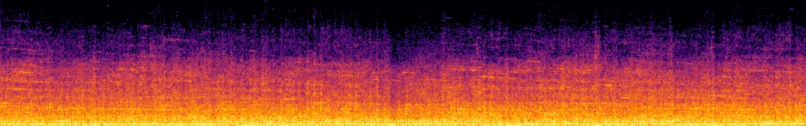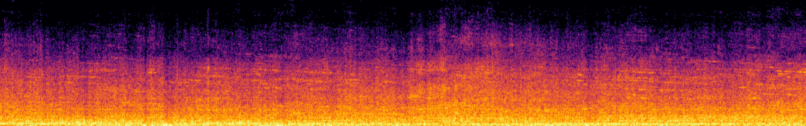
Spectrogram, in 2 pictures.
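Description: Double-stack intermodal freight train passing at a steady speed: the steady noise of its loaded well cars' steel wheels rolling on the rails, with a faint steady tone underneath.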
